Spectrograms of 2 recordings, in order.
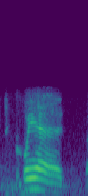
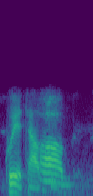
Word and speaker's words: Kwiatkowski: I know some of that has changed a little bit with the loss of both, well, of Jarrell Freeman and Nick Quaid, I can't pronounce his name. – Kwiatkowski.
